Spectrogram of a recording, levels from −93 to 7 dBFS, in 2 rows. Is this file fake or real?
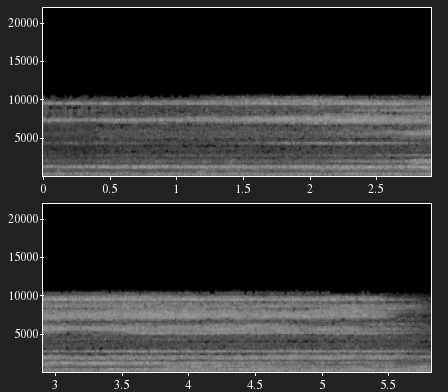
real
